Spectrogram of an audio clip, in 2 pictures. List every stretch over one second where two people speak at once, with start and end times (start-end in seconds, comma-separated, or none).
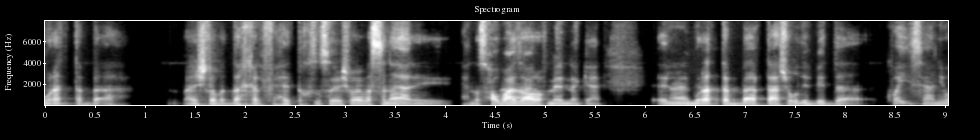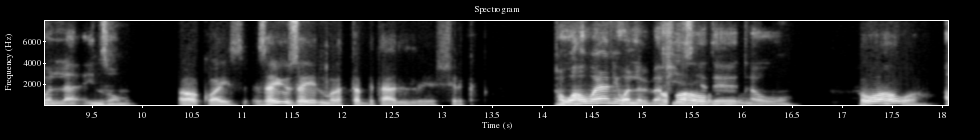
none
